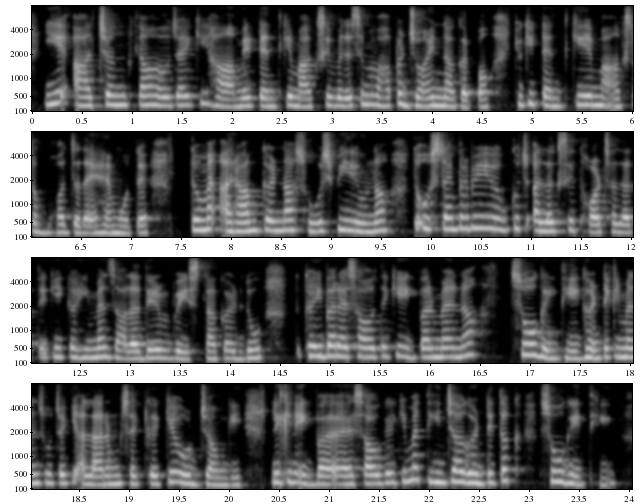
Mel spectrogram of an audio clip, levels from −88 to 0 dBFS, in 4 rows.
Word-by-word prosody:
ये 290 +3 +3
आचंक 245 +2 +1
ना 255 - +2
हो 250 -2 +1
जाए 250 +1 -1
कि 305 - -6
हाँ 215 -6 -2
मेरे 225 +2 0
10th 215 -2 0
के 250 - +4
मार्क्स 210 -2 -2
की 245 - -1
वजह 225 -1 +1
से 280 - -3
मैं 265 0 -1
वहाँ 230 -2 -2
पर 290 - +3
जॉइन 235 0 +1
ना 220 -2 +1
कर 200 - +3
पाऊँ 205 0 -2 0.2
क्योंकि 270 +3 -2
10th 220 -3 -1
के 255 0 +2
मार्क्स 235 0 -2
अब 210 -3 -4
बहुत 215 +1 -4
ज़्यादा 200 -2 +1
अहम 200 +1 -1
होते 195 +1 -4
हैं। 205 - 0 0.4
तो 285 0 +4
मैं 305 +2 +5 0.2
आराम 245 +2 +4
करना 275 0 +3
सोच 250 -3 -1
भी 290 -2 +2
रही 275 - +1
हूँ 235 -1 +2
ना, 260 +3 +1 0.3
तो - - +1
उस 310 - +4
टाइम 310 -1 +4
पर 325 - +1
भी 335 0 +1 0.2
कुछ 315 -2 -3
अलग 250 -1 +4
से 270 +2 -3
थॉट्स 215 +1 +1
आ - - -2
जाते 215 -1 0
हैं - - -9
कि 255 0 -2
कहीं 235 -2 -1
मैं 255 +1 +2
ज़्यादा 205 -4 +3
देर 225 +2 +1
वेस्ट 205 0 -1
ना 200 - -1
कर 215 -1 -4
दूँ। 225 +2 0 0.4
तो - - -19
कई 280 -1 +4
बार 280 0 +4
ऐसा 265 0 0
होता 255 +1 -1
है - - -6
कि 280 -3 -2
एक 235 -2 -5
बार 245 0 +1
मैं 255 0 +1
ना 295 +5 -2 0.4
सो 315 -1 +3
गई 235 -5 +2
थी, 215 -2 -3
घंटे 240 +1 +2
के 255 0 -5
मैंने 250 0 +3
सोचा 250 -1 0
कि 245 - -5
अलार्म 225 +1 +1
सेट 230 -1 -4
करके 235 +4 -1
उठ 240 -5 +1
जाऊँगी, 200 -2 -3 0.3
लेकिन 270 +1 +1
एक 240 -5 0
बा 230 - +3
अ, - - +3
ऐसा 225 +1 +1
हो 235 0 +3
गया 260 +2 -1
कि 295 - -3
मैं 345 +2 0
3-4 280 +1 +4
घंटे 260 -1 +3
तक 315 0 -2 0.2
सो 295 -1 +2
गई 245 -3 0
थी। 225 +1 -14
245 Hz, 250 wpm, -23 LUFS, 220-265 Hz, 0.4 s, मैं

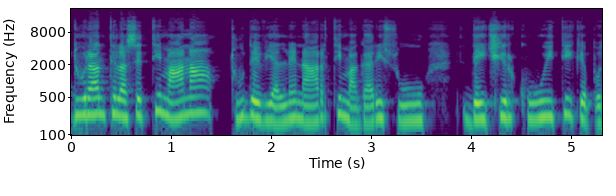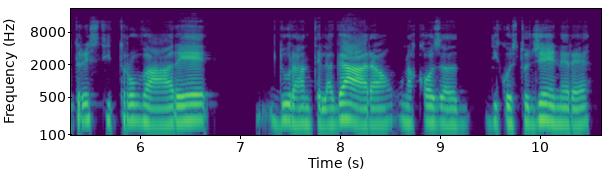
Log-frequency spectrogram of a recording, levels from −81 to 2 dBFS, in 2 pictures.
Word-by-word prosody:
durante 240 +1 +3
la 220 - +6
settimana 235 +2 +2
tu 210 +2 -5
devi 195 -4 +4
allenarti 190 +5 0
magari 170 +1 -1
su 185 -1 -3 0.3
dei 195 0 +2
circuiti 210 +2 -1
che 195 -4 -1
potresti 185 +2 -5
trovare 180 +1 +1 0.4
durante 170 -5 -4
la 155 - -3
gara, 160 -3 +3
una 170 -4 -8
cosa 165 -3 -3 0.2
di 170 +2 -12
questo 165 0 -4
genere? 165 -2 0
185 Hz, 120 wpm, -22 LUFS, 170-210 Hz, 0.4 s, la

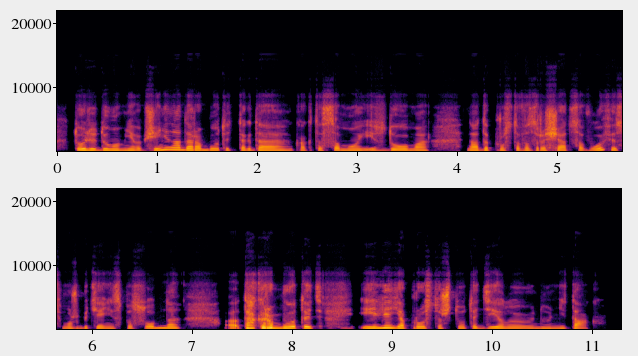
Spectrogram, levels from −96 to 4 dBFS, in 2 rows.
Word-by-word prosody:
То 200 - +4
ли, 210 -1 +2
думаю, 205 +1 -1
мне 185 -1 -3
вообще 160 +7 -1
не 305 +4 +1
надо 290 -5 +3
работать 230 -1 -2
тогда 190 -1 -1
как-то 170 - -8
самой 180 +2 -2
из 165 -3 -7
дома, 180 0 -1 0.4
надо 175 0 0
просто 175 -2 -7
возвращаться 170 0 0
в 160 - -11
офис. 245 0 -2
Может 175 -2 -6
быть, 175 - -7
я 170 - 0
не 165 -1 -7
способна, 240 +6 -2 0.4
а, - - -1
так 220 +1 +5
работать 230 -2 +6 0.4
или 225 +5 +4
я 220 -5 +4
просто 210 -2 -2
что-то 185 +1 0
делаю, 175 -1 -2
ну, 180 0 -7
не 170 0 -8
так. - - -4
190 Hz, 180 wpm, -24 LUFS, 175-220 Hz, 0.4 s, работать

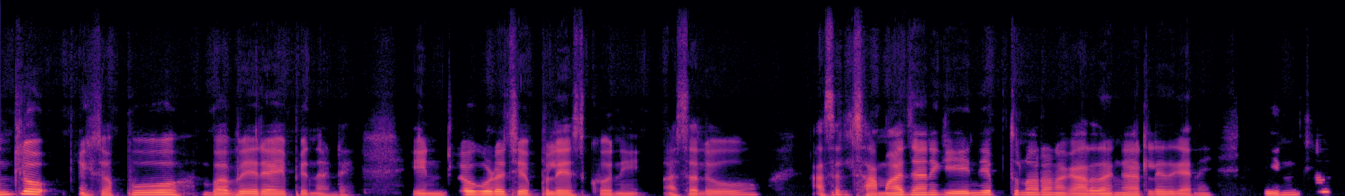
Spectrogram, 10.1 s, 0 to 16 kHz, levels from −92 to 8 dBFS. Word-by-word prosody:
ఇంట్లో 185 +4 +5 0.6
అబ్బో! 155 +5 -4 0.4
అబ్బ! 145 - -12 0.2
వేరే 135 +1 +4
అయిపోయిందండి. 125 -1 -4 0.6
ఇంట్లో 125 +4 -1
గూడా 140 -1 +7
చెప్పులేసుకొని 120 -1 0 0.3
అసలు, 125 +1 -2 0.8
అసలు 145 -3 -5
సమాజానికి 140 +4 +2
ఏం 135 - +2
జెప్తున్నారో 150 0 0
నాకర్థం 125 -1 +1
గాట్లేదు 135 -1 -1
గానీ 125 +2 -4 0.5
ఇంట్లో 155 +6 -4
135 Hz, 100 wpm, -25 LUFS, 125-150 Hz, 0.8 s, గూడా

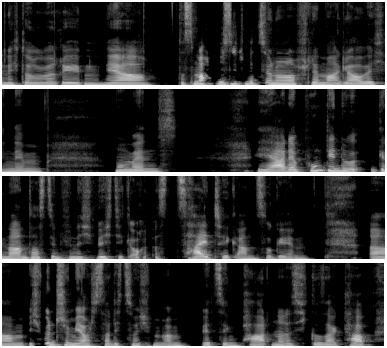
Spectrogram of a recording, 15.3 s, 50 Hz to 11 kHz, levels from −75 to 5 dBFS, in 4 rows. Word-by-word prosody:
nicht 200 0 -2
darüber 190 -1 -2
reden.“ 200 -1 0
Ja, 180 -1 +4 0.2
das 205 - -1
macht 255 +2 +6
die 235 - +2
Situation 230 0 0
nur 225 0 +6
noch 220 - 0
schlimmer, 205 -5 +1
glaube 170 -1 +3
ich, 170 0 -4
in 175 -1 -5
dem 165 -1 -3 0.7
Moment. 170 -3 0 0.9
Ja, 195 0 +6
der 225 +1 +4
Punkt, 270 +8 -1
den 260 -4 +4
du 235 -2 -1
genannt 210 +1 +2
hast, 225 -1 -2
den 205 -2 -2
finde 200 -1 -2
ich 205 +1 -11
wichtig, 195 -1 -2
auch - - -5
es 180 -1 -9
zeitig 200 -4 +2
anzugehen. 155 0 -4 0.5
Ähm, 175 -1 +1
ich 195 - -6
wünsche 245 +2 0
mir 205 -3 +4
auch - - -1
das 200 0 -7
hatte 190 -1 -3
ich 180 - -16
zum 190 - -4
Beispiel 175 +1 -9
mit - - -8
meinem 160 0 -5
jetzigen 170 -1 -4
Partner, 175 +9 0
dass 195 -2 -5
ich - - -16
gesagt 165 -1 -4
habe: 245 +4 +5
195 Hz, 190 wpm, -21 LUFS, 175-215 Hz, 0.9 s, macht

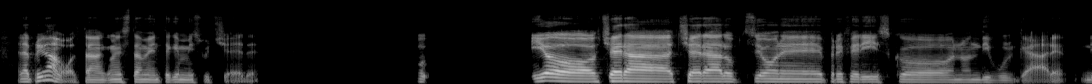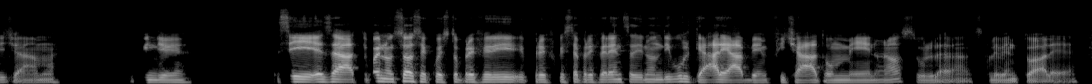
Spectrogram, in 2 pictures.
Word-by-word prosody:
È - - -16
la 130 -1 0
prima 185 - +2
volta 105 - -4
an 105 -2 -2
onestamente 115 -1 -4
che 115 +1 -6
mi 105 -1 -6
succede. 95 - -15 1.6
Boh. - - -9 1.0
Io 145 -4 +6
c'era 135 -3 +6
c'era 135 +1 +3
l'opzione 125 -1 -2
preferisco 115 -3 -4
non 110 0 -9
divulgare, 100 -2 -9
diciamo, 105 0 -11
e 100 -5 -22 0.6
quindi 105 -1 -4 0.9
sì, 120 -2 +4
esatto, 115 -1 +4
poi 150 -1 +3
non 130 -2 0
so 145 +2 +3
se 125 -3 -4
questo 115 0 -5
preferi 115 +1 -1
pref 110 -2 -4
questa 115 0 -6
preferenza 115 0 -3
di 110 - -4
non 110 0 -6
divulgare 115 -2 +1
abbia 100 0 +2
inficiato 100 0 -3
o - - -7
meno, 100 0 -5
no, 115 +5 -8
sul 100 -6 -13
sull'eventuale, - - -10
115 Hz, 115 wpm, -24 LUFS, 105-130 Hz, 1.6 s, Io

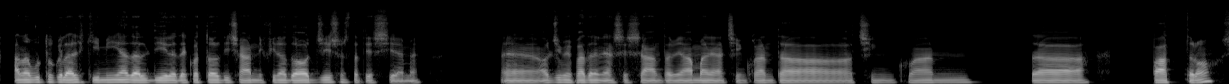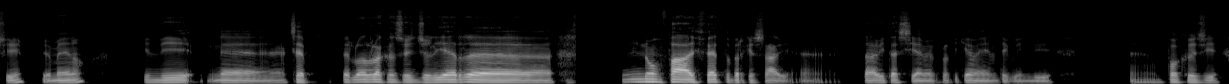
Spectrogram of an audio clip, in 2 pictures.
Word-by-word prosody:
hanno 100 +2 +4
avuto 105 +1 +1
quell'alchimia 105 0 +3
dal 100 -2 +5
dire 95 0 +4
dai 95 - +2
14 100 +1 0
anni 95 -1 +1
fino 100 +2 -3
ad 95 +1 0
oggi 100 +1 +4
son 105 +1 -6
stati 90 -2 -6
assieme. 80 0 -5 0.8
Ehm, 90 0 -1
oggi 95 +3 -2
mio 100 - +1
padre 100 0 +2
ne 90 - -1
ha 90 - -3
60, 90 -2 -3
mia 90 +1 -1
mamma 95 +1 +1
ne 90 -1 +1
ha 85 - -2
cinquanta 85 -1 -2
54, 95 0 -4 1.1
sì, 95 +7 -5 0.2
più - - -8
o - - -4
meno 95 +9 -2 0.5
quindi, 100 0 0
ehm, 90 -2 -3
cioè 100 -2 -2 0.3
per 110 - -2
loro 110 +1 +2
la 115 -2 +5
canzone 105 -1 -3
di - - -5
Geolier 100 -4 +4 0.7
non 125 +1 +2
fa 115 0 +8
effetto 110 +1 +1
perché 95 -1 -4
sai, 90 -3 -4
ehm, - - -15 0.4
la 90 -1 0
vita 95 +1 -3
assieme 85 -4 -4
praticamente 85 -1 -6
quindi 80 +1 -9 0.8
è - - -15
un 105 0 -14
po' 105 0 -2
così. 100 -3 -4
95 Hz, 135 wpm, -28 LUFS, 90-105 Hz, 1.1 s, fa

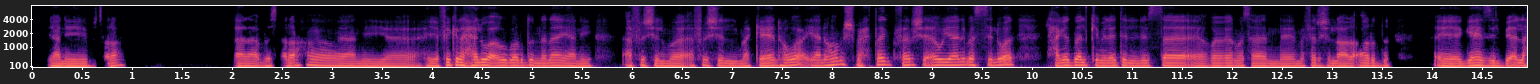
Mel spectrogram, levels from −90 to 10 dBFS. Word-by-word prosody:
يعني 110 -1 +1
بصراحة 110 +5 -4 1.1
لأ، 115 -1 0
لأ 110 0 0
بصراحة 125 +5 -2 0.3
يعني 110 -1 -1 0.4
هي 110 -2 +2
فكرة 145 +4 +4
حلوة 135 +2 +5
أوي 130 +2 +3
برضه 130 +1 +1
إن 120 -1 -1
أنا 125 +1 +1
يعني 110 -2 -1 0.3
أفرِش 125 -1 -3
الم 115 -2 0
أفرِش 115 +4 -2
المكان 115 +2 0
هو 135 +3 +3
يعني 130 +1 -1
هو 155 - +3
مش 175 -5 -3
محتاج 160 +6 -1
فرش 150 +1 -1
أوي 145 +1 +3
يعني، 145 +1 +3
بس 150 -2 0
اللي 140 +2 +2
هو 85 - +3 0.3
الحاجات 135 +2 +1
بقى 145 - +4
الكماليات 130 -1 0
اللي 120 -2 +1
لسّه، 120 +1 -1 0.4
اغيّر 120 +2 -1
مثلًا 115 -1 -1 0.3
المفارش 115 +2 -3
اللي 115 -2 0
على 110 0 +1
الأرض، 120 0 -1 0.5
آآ، 110 -1 +2
اجهز 120 +2 +3
البيئة 115 +1 +1
اللي 125 - +2
120 Hz, 175 wpm, -22 LUFS, 110-135 Hz, 1.1 s, حلوة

